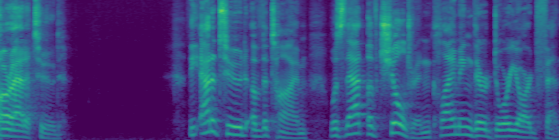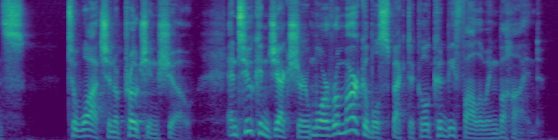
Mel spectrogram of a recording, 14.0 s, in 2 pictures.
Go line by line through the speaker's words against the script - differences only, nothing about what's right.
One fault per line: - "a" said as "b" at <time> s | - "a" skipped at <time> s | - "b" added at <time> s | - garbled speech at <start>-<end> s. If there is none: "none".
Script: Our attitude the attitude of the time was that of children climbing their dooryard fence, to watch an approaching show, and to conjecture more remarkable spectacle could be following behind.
none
